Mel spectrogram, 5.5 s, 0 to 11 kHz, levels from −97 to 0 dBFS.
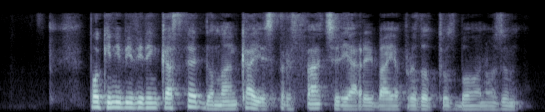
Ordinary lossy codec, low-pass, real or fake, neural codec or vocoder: MP3, 48 kbps; 7.2 kHz; fake; codec, 16 kHz, 1.1 kbps, Voila-Tokenizer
